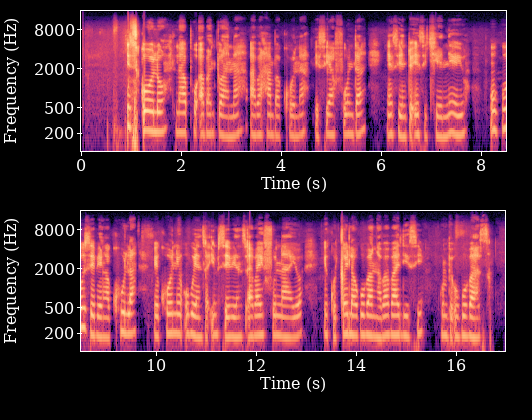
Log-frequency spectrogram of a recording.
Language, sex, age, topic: North Ndebele, female, 18-24, education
